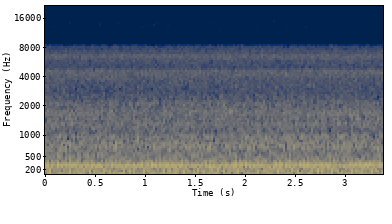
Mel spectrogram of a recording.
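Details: BMW 118d N47 diesel after alternator/regulator replacement, with no error code returning and 14 V at idle: a steady, even low diesel rumble with no knocks, rattles or whine. Normal idle.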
